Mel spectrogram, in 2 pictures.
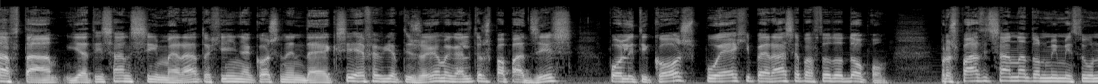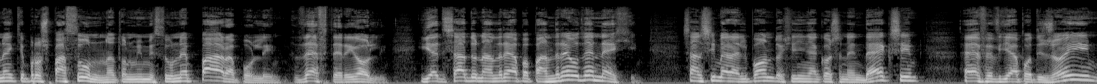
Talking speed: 135 wpm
